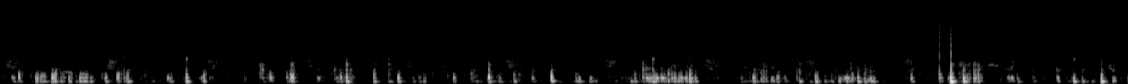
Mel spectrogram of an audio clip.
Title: Fit male stomach growls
